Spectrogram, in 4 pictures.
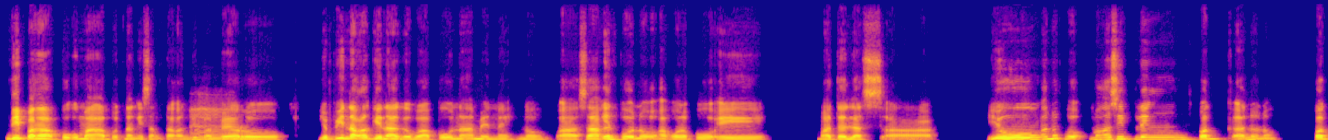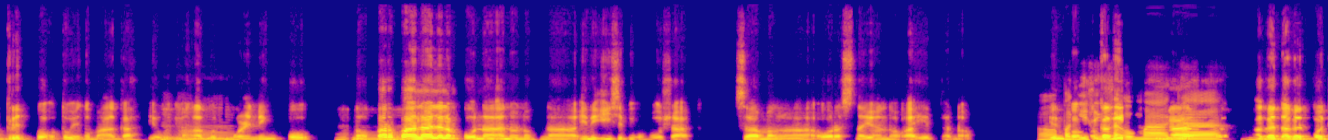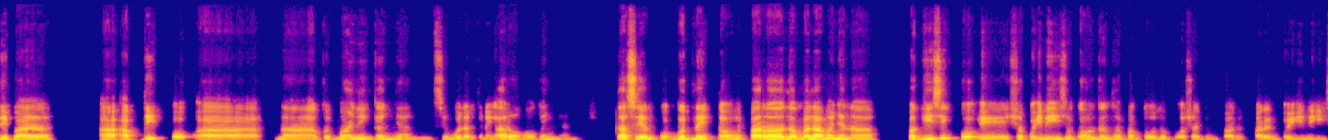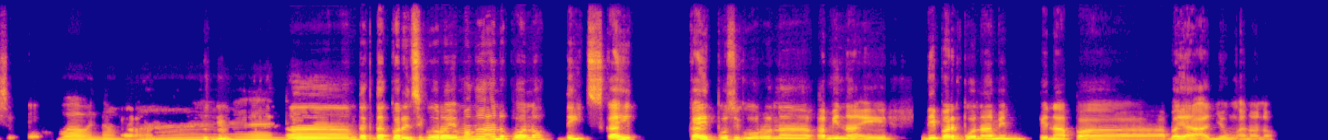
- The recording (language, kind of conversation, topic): Filipino, unstructured, Paano mo pinananatili ang kilig sa isang matagal nang relasyon?
- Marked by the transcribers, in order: drawn out: "naman"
